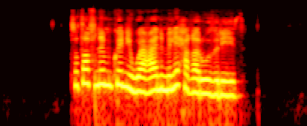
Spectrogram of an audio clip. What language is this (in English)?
Kabyle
